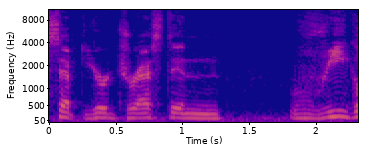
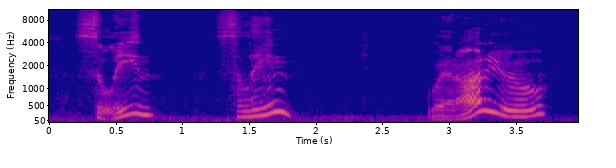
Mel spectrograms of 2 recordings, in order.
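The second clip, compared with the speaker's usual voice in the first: calling-out tone like a hide-and-seek call; 6 semitones higher than usual. Voicing a figure calling for celine from behind, in a hide-and-seek tone. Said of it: "In kind of hide and go seek sort of tone".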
